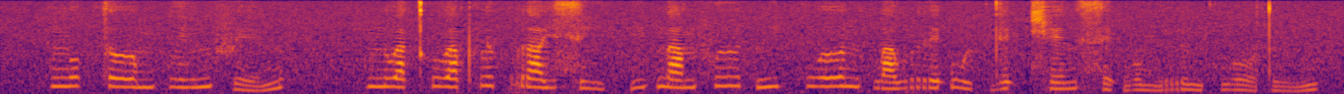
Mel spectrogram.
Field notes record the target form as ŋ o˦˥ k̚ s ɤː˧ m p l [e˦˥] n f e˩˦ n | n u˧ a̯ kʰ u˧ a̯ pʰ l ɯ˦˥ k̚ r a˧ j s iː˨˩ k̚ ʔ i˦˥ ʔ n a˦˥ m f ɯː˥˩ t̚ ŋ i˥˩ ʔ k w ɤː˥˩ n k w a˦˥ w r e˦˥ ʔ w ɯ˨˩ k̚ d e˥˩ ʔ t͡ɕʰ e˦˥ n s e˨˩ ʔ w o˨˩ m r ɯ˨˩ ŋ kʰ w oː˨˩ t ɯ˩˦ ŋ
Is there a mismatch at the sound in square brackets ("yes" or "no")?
yes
